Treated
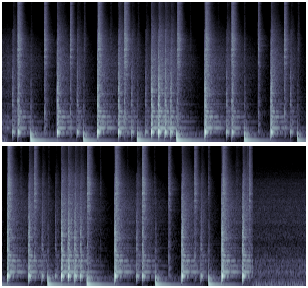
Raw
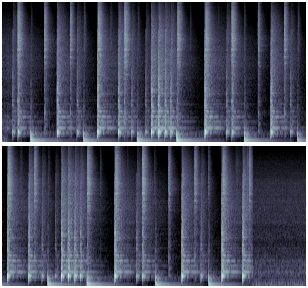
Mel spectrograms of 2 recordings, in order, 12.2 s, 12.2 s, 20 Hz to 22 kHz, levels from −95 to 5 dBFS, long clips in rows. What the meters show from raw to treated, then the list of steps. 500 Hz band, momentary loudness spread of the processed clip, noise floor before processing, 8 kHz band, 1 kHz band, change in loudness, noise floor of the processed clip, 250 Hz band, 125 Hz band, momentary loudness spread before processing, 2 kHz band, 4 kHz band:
0.0 dB, 13 LU, -53 dBFS, -7.5 dB, -0.5 dB, -2.0 dB, -54 dBFS, 0.0 dB, 0.0 dB, 11 LU, -1.0 dB, -3.0 dB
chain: peaking EQ 14 kHz -12 dB 1.5 oct

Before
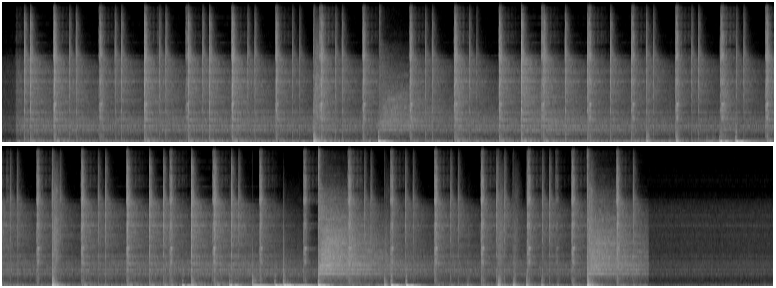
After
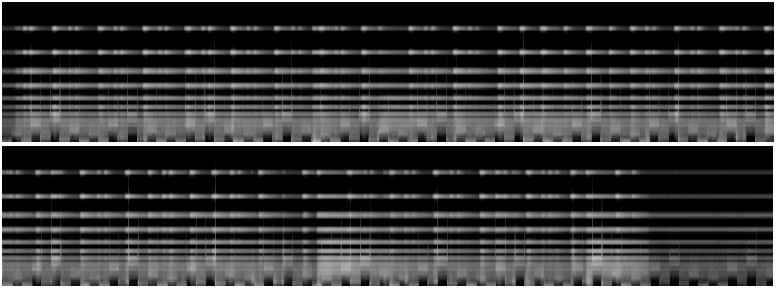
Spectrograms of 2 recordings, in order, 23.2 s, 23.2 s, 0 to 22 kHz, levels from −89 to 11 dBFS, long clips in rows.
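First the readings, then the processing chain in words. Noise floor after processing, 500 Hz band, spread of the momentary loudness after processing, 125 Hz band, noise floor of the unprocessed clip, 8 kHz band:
-44 dBFS, -0.5 dB, 9 LU, under -25 dB, -51 dBFS, +9.5 dB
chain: partials quantised in pitch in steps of 4 st; step-sequenced high-pass 6.9 Hz 270–4200 Hz; trim -4.5 dB

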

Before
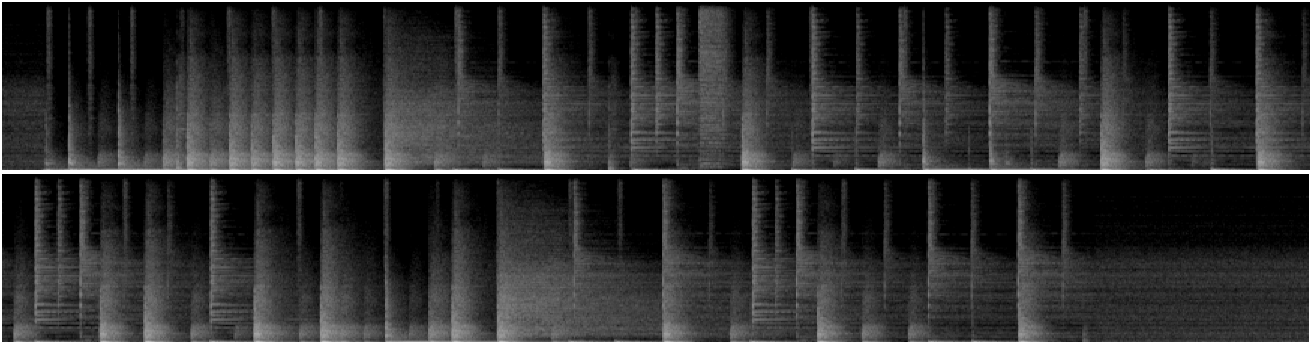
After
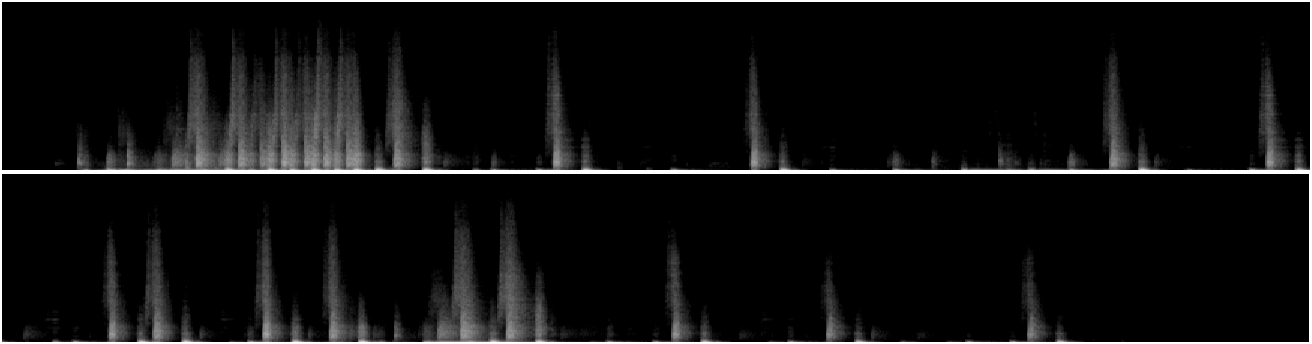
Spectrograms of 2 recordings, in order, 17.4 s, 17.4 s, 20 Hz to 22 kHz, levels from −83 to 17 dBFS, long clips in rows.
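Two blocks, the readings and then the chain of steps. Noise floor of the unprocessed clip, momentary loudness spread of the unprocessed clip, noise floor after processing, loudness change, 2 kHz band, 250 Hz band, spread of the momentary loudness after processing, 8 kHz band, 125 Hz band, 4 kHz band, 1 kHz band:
-51 dBFS, 14 LU, under -85 dBFS, +1.5 dB, -3.5 dB, +3.0 dB, 21 LU, -11.0 dB, +2.0 dB, -7.0 dB, -3.0 dB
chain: level-controlled noise filter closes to 580 Hz, open at -15.5 dBFS; three bands offset in time highs, mids, lows 60/250 ms, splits 310/4700 Hz; upward expansion 2.5:1, over -38 dBFS; trim +6 dB

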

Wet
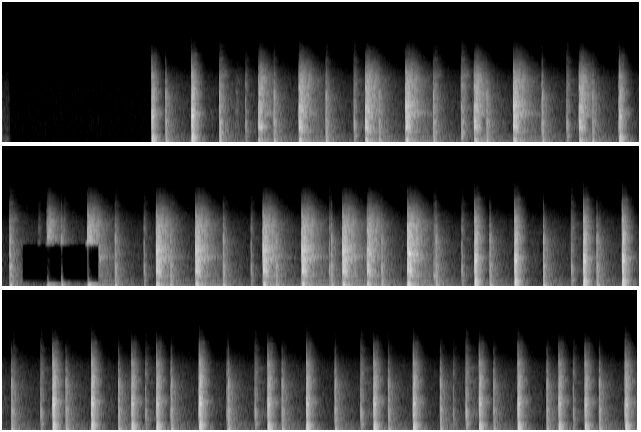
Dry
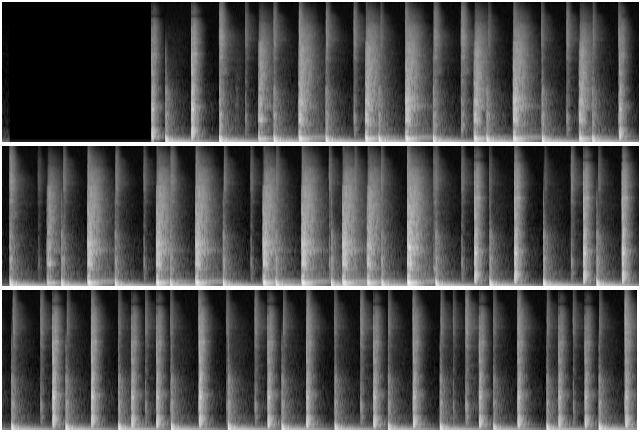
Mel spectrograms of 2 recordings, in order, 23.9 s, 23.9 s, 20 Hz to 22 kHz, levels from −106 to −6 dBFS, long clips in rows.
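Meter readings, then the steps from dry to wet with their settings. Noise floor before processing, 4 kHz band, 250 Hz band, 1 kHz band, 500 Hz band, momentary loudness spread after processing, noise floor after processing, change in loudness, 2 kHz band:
under -85 dBFS, -16.0 dB, -5.5 dB, +1.5 dB, +2.5 dB, 17 LU, under -85 dBFS, -3.5 dB, 0.0 dB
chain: wow and flutter 26 cents; spectral selection erased 8.21–9.18 s, 200–1500 Hz; in parallel at +2 dB: compression, threshold -34 dBFS, peak gain reduction 20.5 dB; on the sum: mistuned SSB -200 Hz 220–2500 Hz

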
